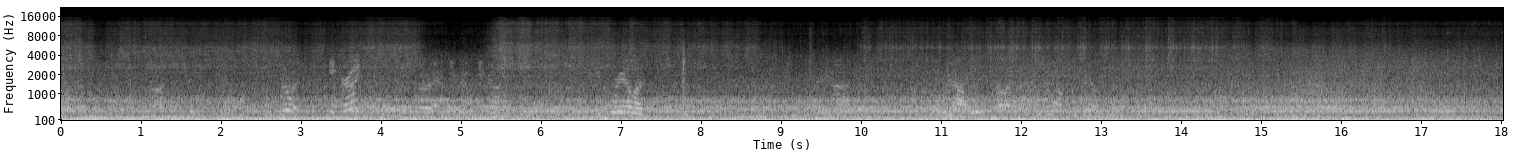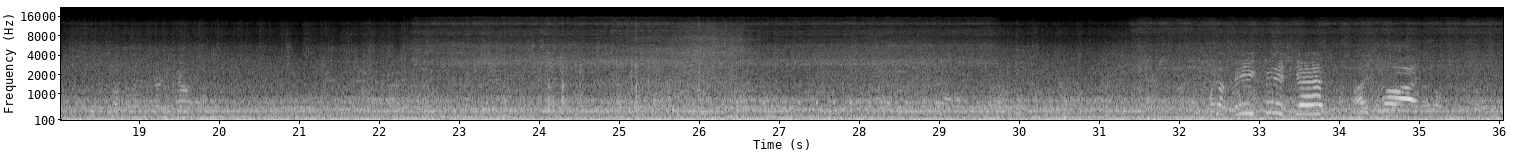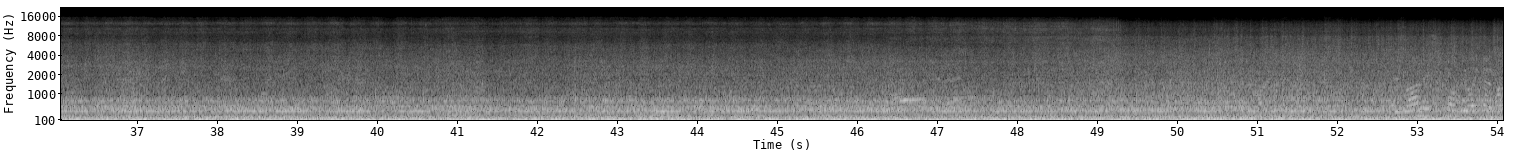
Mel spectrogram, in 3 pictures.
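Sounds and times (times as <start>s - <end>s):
boat engines droning: 0.0s - 54.0s
water rushing along hull: 0.0s - 54.0s.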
